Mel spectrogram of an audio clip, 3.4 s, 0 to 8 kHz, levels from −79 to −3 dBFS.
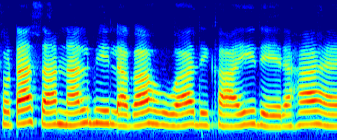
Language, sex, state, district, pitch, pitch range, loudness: Hindi, female, Jharkhand, Ranchi, 225 Hz, 210-240 Hz, -17 LUFS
